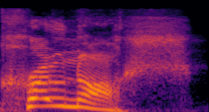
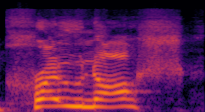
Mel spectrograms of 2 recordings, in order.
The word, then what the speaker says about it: Kronos: And here with Kronos, which was mispronounced in the episode multiple times, as was Kalis, as they kept referring to Kalis as Kalish and Kronosh. They kept saying Kronosh and Kalish. It's Kronos and Kalis.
